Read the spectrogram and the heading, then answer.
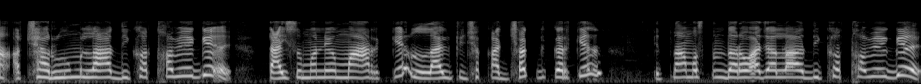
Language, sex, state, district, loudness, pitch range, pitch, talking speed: Hindi, female, Chhattisgarh, Balrampur, -18 LUFS, 310-340 Hz, 325 Hz, 145 wpm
